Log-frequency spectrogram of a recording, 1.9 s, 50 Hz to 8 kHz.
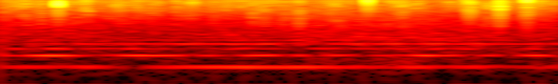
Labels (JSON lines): {"label": "biophony, midshipman", "recorder": "SoundTrap 500"}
